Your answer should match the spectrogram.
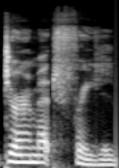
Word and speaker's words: Dermot Friel: Today, I'm joined by Dermot Friel, Managing Director of Friels Bar and Restaurant, also one of the leads on the Lochinchilin Tourism Cluster.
